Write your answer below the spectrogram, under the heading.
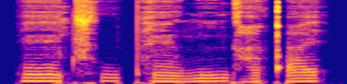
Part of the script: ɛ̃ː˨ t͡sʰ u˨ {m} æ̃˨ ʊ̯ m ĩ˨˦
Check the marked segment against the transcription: incorrect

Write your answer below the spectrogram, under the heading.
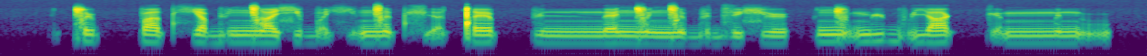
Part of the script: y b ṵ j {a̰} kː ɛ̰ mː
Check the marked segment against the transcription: incorrect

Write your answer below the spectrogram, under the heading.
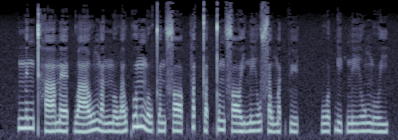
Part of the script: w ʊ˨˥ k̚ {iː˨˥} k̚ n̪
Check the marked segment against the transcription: incorrect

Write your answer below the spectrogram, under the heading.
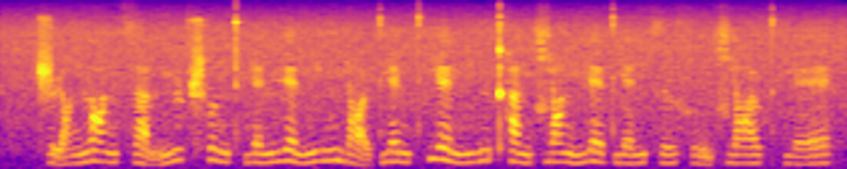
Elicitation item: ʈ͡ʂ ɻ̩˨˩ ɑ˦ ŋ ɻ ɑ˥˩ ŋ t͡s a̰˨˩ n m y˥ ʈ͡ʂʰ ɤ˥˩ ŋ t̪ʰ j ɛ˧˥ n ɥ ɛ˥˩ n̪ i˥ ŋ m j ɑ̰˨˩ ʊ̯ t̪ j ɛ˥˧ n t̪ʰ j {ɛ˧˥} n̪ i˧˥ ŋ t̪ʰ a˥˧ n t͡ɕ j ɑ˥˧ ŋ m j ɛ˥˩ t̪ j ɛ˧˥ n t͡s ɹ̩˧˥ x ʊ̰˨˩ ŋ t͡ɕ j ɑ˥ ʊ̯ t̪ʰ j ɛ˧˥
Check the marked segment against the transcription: incorrect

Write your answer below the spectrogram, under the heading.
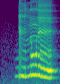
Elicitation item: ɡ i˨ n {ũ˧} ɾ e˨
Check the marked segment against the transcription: correct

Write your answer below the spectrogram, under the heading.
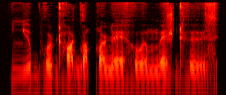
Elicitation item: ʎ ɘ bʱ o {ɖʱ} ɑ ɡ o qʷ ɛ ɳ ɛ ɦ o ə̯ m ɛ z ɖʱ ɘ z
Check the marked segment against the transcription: correct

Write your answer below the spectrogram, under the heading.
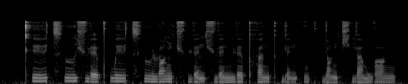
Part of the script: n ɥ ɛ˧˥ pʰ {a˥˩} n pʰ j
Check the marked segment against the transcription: correct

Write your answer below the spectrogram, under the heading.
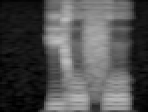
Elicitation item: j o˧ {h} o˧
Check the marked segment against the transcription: incorrect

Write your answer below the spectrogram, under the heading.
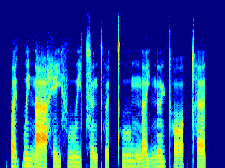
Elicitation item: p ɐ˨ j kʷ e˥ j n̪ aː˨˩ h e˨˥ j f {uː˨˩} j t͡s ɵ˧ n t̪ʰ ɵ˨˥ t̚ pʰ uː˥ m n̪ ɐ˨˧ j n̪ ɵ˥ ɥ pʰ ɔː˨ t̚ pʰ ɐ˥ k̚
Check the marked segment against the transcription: incorrect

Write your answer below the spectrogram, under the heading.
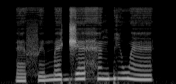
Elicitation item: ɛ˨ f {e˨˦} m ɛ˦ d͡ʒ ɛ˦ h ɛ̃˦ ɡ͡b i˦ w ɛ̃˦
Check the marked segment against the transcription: correct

